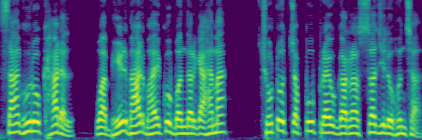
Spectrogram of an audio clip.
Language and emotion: Nepali, neutral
